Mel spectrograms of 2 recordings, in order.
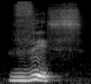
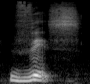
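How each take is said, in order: No difference in how they are said.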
